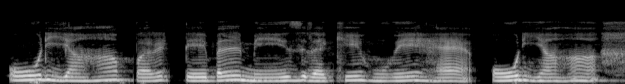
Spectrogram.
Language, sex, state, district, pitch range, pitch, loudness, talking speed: Hindi, female, Uttar Pradesh, Saharanpur, 165-190 Hz, 175 Hz, -16 LUFS, 95 wpm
